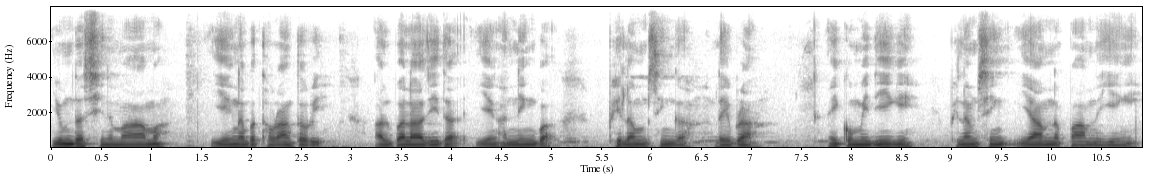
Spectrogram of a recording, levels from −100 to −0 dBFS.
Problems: none marked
